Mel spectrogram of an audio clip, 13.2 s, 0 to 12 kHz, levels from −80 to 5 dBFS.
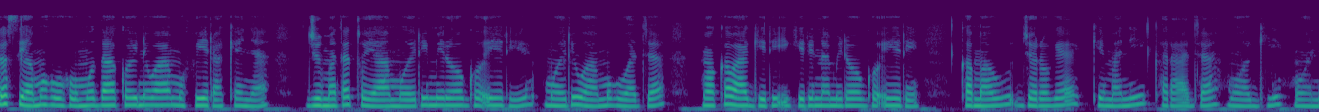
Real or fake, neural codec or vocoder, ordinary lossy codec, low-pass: real; none; none; 7.2 kHz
